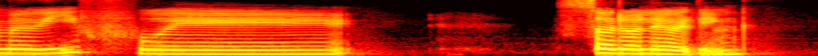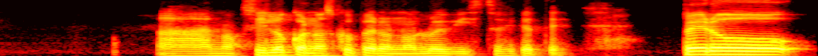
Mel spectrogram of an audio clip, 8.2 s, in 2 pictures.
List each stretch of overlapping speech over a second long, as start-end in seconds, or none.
none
